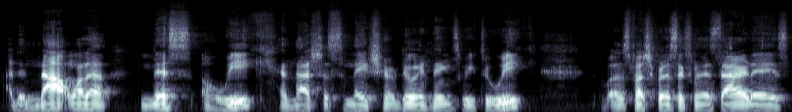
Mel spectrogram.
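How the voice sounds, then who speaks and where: A man with a fairly low voice, a little nasal and congested as he gets over a cold. He talks candidly and casually to his listeners, as if telling a friend what happened, filling in with little asides as he goes. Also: flat delivery, moderate pace, fairly bright tone. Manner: candid, conversational storytelling with fillers. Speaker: podcast host. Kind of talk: solo podcast monologue.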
